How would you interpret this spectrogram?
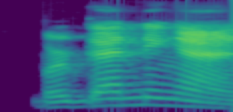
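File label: "bergandingan", Malay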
